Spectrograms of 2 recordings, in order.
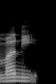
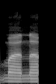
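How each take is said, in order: First: The word ends in an i vowel. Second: The word ends in an a vowel.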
